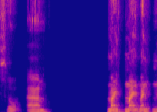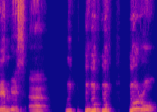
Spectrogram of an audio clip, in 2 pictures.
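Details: Adult man from Ghana who stammers, speaking at the start of a public talk, where he says his stammer is usually hardest before improving once he gains momentum; stuttering.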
